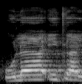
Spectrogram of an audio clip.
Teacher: اولئک یہاں پر دیکھیے حرف مد کے بعد حمزہ اسی کلمہ میں ہے تو یہاں پر مد متصل ہوگا. مد متصل کو 3 4 الف کے برابر کھینچ کر پڑھتے ہیں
